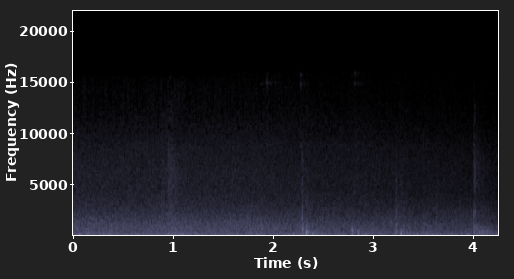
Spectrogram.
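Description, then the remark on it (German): An undershot water wheel, 4.70 m in diameter, driving a stamping mill, turns in flowing water: a steady, broad rush of water fills the scene, with faint splashes and knocks from the paddles recurring irregularly every second or so. “Das heisst, das Wasser tut im unteren Bereich auf Mühlenradblätter und Kammern treffen und tut so dann das Wasserrad in Gegenrichtung von der Flussrichtung antreiben.”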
